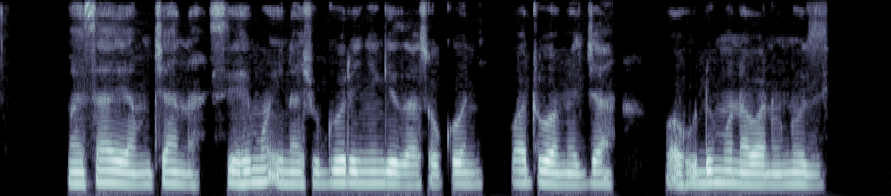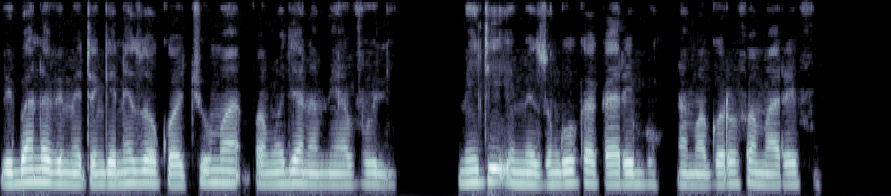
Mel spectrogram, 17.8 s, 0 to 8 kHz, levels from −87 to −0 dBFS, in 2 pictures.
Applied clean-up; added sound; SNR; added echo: none; none; none; none.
